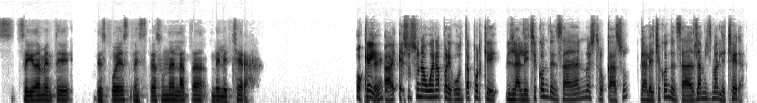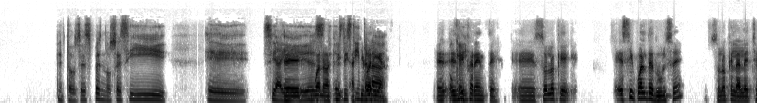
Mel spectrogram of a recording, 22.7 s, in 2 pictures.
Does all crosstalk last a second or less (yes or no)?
no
